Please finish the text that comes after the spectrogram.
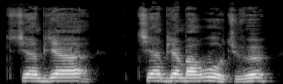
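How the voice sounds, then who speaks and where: A protective older sister from a manga who is secretly a fox spirit, giving urgent commands, read out by a man. He barely changes his own fairly high voice for her. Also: flat delivery, takes it slowly, dark tone.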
